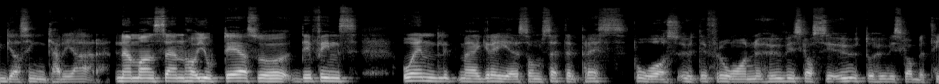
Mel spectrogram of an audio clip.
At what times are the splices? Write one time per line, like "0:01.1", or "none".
0:01.1
0:06.3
